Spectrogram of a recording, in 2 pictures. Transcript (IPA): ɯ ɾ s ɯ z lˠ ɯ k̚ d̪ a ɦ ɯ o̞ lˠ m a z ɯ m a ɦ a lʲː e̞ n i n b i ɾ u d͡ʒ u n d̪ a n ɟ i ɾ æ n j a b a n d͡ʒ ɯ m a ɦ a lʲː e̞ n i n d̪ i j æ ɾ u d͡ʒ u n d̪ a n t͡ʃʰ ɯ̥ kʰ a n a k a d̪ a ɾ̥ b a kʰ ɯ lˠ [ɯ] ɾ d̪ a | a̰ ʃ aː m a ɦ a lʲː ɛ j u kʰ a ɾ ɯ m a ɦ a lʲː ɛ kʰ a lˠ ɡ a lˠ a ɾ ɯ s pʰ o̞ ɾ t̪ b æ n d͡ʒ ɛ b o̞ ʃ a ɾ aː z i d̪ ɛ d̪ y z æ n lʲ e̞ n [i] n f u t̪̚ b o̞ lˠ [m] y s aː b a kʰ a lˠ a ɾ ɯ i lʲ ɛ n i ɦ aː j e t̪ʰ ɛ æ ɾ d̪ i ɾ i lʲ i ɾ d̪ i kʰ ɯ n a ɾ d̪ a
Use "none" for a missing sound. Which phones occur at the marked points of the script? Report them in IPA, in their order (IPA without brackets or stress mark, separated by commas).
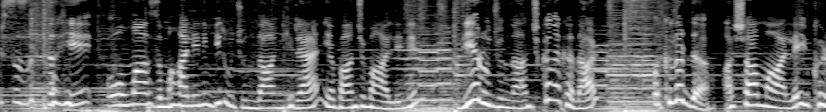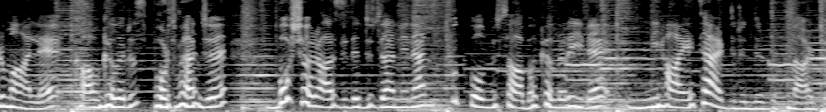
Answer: ɯ, æ, m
